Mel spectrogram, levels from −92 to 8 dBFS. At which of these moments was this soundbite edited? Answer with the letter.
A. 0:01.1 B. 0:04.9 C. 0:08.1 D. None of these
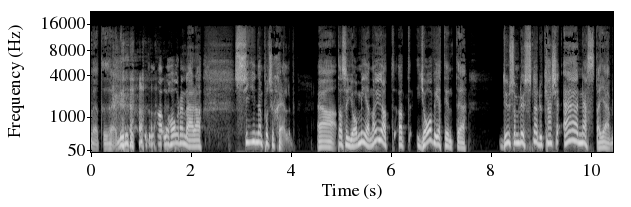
B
